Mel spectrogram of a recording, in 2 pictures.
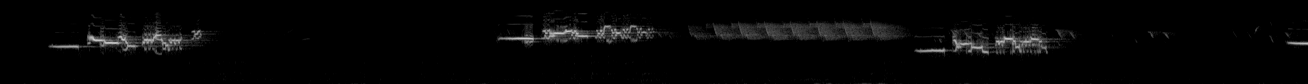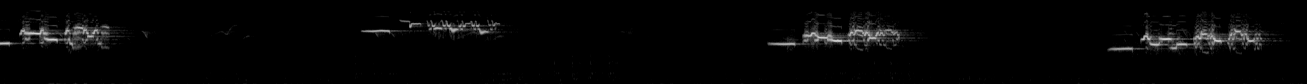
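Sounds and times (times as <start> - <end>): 
hermit thrush singing: 0.5 - 2.2, 5.0 - 11.7, 12.3 - 14.4, 16.7 - 18.3, 20.7 - 22.2, 24.2 - 26.1.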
